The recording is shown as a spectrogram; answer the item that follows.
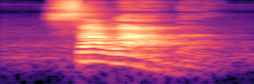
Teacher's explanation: salada, sílaba tônica, lá, penúltima sílaba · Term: paroxítona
